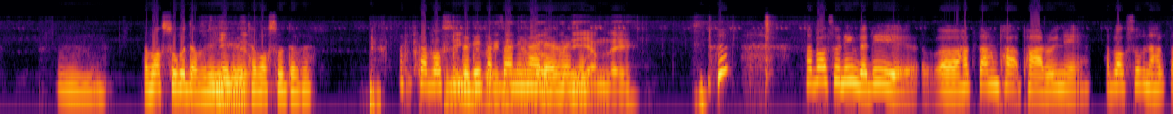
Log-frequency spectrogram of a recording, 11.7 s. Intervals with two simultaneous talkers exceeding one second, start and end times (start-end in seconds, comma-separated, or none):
4.3-5.9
